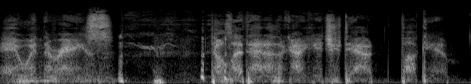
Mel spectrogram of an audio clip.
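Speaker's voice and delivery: hushed, soft, encouraging whisper. Acting out a horse whisperer urging a horse to win: whispering to a horse. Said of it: "whispering into, to the horse".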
